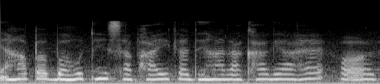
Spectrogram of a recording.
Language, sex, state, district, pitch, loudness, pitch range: Hindi, female, Bihar, West Champaran, 235 Hz, -13 LUFS, 230-245 Hz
